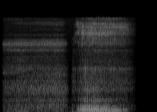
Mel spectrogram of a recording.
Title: How to stop snoring permanently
